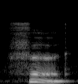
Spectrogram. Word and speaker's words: food: 닫힌 소리가 아니라 풋 이게 아니라 food 이렇게 연결되는 소리다라는 거죠.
